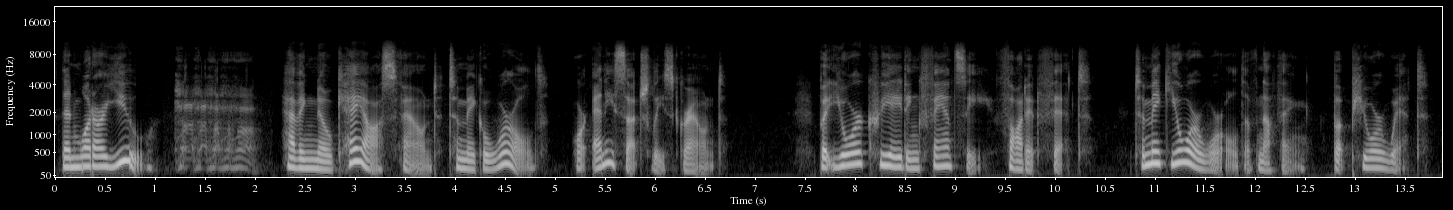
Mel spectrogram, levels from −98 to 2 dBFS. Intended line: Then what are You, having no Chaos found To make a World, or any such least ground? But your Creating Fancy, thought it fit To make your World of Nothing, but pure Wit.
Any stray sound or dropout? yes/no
yes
